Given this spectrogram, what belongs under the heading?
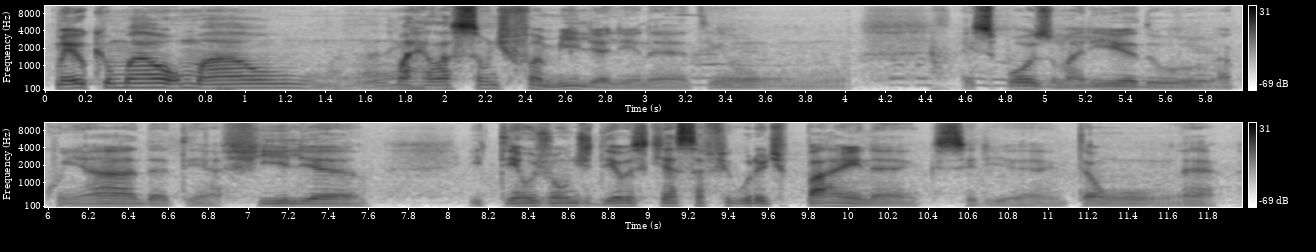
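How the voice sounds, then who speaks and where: A man's voice: low voice, lively intonation, normal speed. A male actor talking casually in an interview, often searching for words. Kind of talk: behind-the-scenes interview.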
